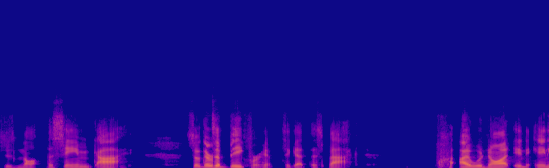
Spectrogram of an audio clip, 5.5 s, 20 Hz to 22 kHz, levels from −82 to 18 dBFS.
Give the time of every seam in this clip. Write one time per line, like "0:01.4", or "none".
0:02.1
0:02.4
